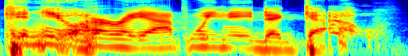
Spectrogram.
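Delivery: high-pitched, drawn-out calling voice. Retelling being rushed out of the shower: imitating his mom. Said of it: "that's my impersonation of my mom".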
